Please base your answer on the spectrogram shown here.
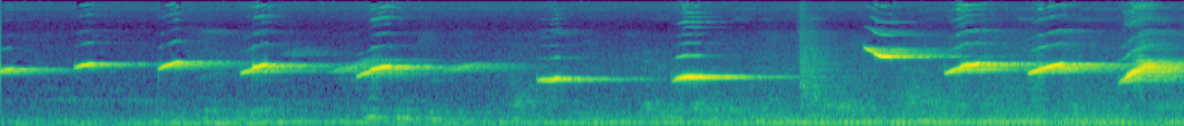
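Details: Oriental magpie-robin lure song for a bird that has stopped singing: rising whistled notes repeated roughly every half second, varying in pitch, with one high sharp note near the end over a low background hum.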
